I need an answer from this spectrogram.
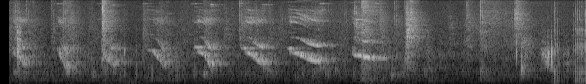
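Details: One-month-old Toy Fox Terrier puppies of a litter squeak and whimper indoors: thin, high, downward-sliding whines repeated roughly every half second in a quick, uneven series.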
